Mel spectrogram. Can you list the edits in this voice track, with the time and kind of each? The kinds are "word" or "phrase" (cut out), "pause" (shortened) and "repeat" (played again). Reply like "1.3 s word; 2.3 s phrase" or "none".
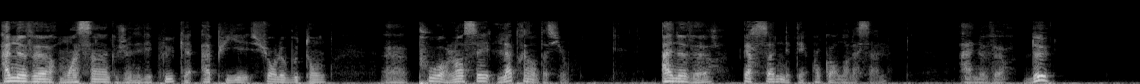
none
